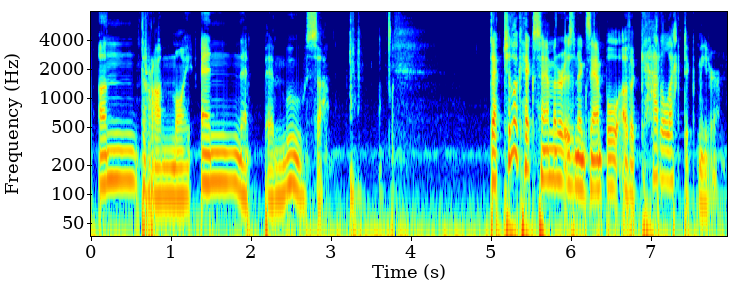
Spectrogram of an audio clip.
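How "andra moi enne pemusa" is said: slow recitation of "Andra moi enne pemusa" with a short moi; scanning the verse. Shown as a demonstration. Teacher recites the line again to show short moi, slow. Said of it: "pronounced as a short".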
